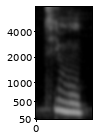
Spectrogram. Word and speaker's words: Temu: Ça s'écrit Temu, mais apparemment, dans Google, ça se dit Timou. Donc, vous allez m'entendre dire Timou, Temu, enfin soit.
